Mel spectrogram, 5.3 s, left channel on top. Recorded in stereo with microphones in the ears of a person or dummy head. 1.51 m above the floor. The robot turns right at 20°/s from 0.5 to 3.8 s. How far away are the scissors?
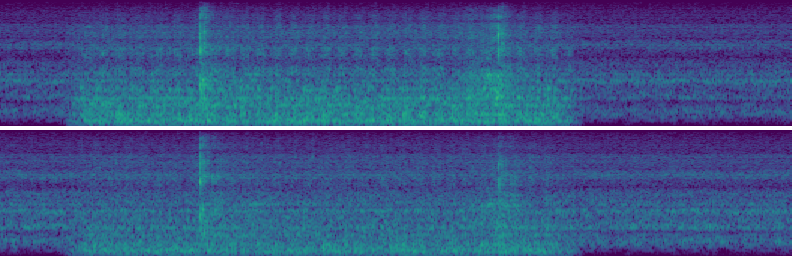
About 4 m.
